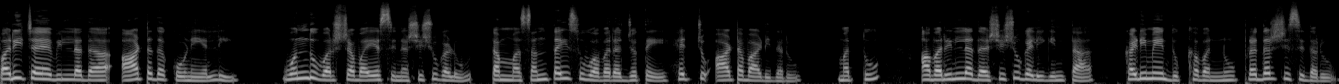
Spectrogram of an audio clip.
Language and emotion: Kannada, neutral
